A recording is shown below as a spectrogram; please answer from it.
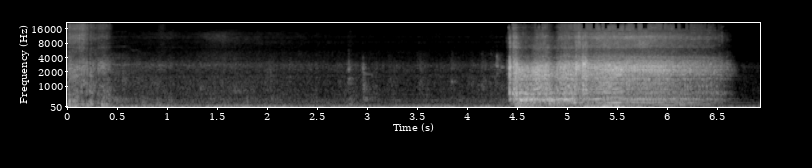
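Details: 1968 Morris Minor 1000 during its first startup of 2023, battery voltage checked and not that low. About two seconds of cranking with a brief hint of catching, then dies; almost fired but no start.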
